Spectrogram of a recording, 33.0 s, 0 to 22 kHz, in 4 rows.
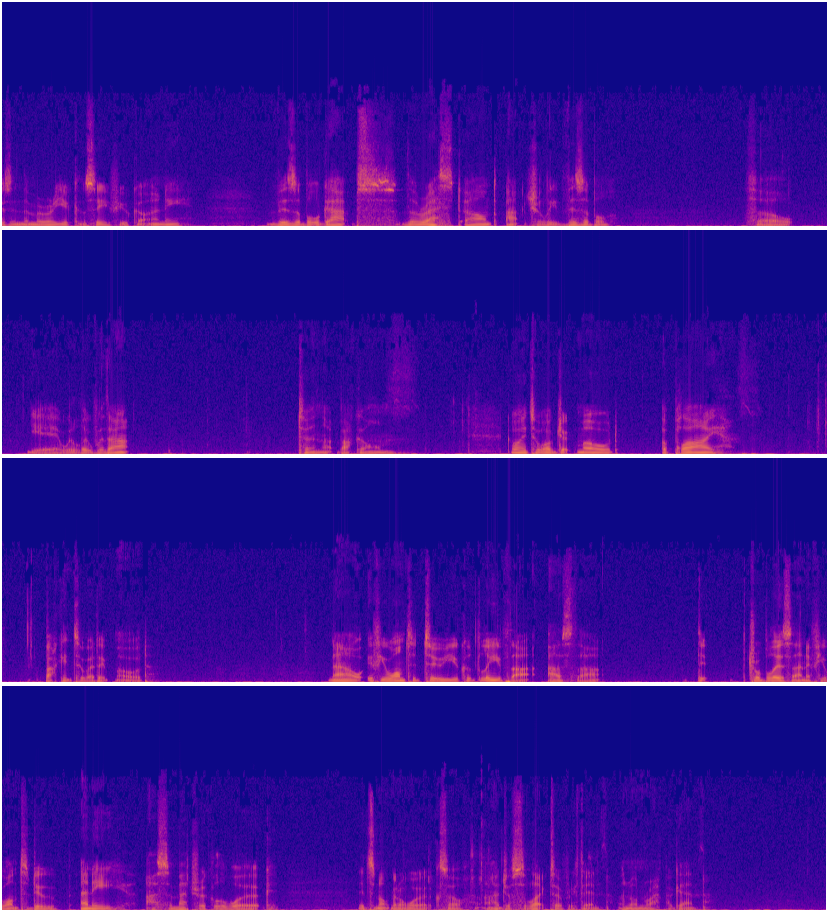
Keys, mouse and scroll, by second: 8.1-11.1 middle drag, 11.9-13.5 drag, 12.8 Tab, 14.6-16.4 drag, 16.3 Tab, 17.5-20.1 middle drag, 21.1-22.9 drag, 23.3-25.1 drag, 26.3-28.3 middle drag, 29.1 a, 29.5 a, 30.7 u.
